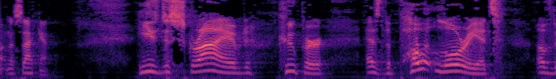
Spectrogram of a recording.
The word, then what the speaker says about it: Cowper: Looks like Cowper, pronounced Cooper, a weird British thing.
